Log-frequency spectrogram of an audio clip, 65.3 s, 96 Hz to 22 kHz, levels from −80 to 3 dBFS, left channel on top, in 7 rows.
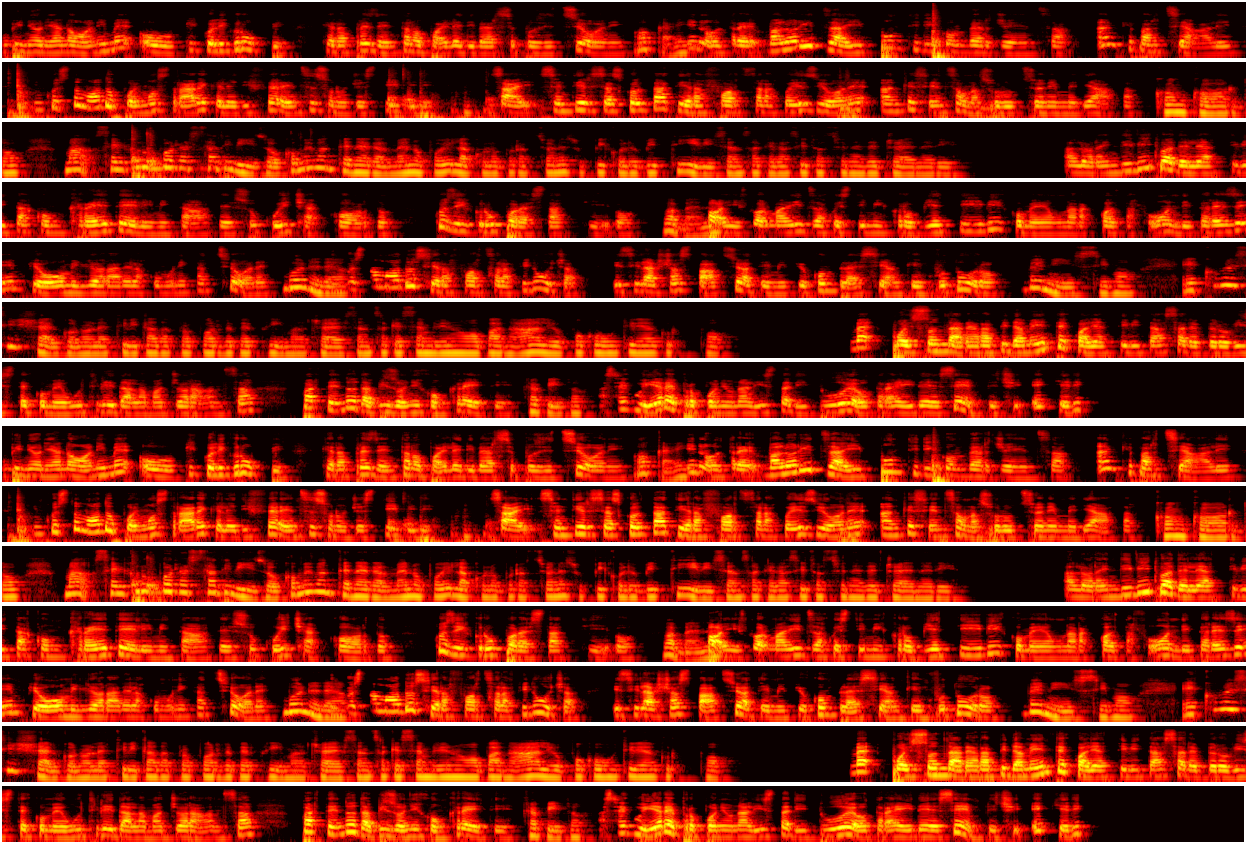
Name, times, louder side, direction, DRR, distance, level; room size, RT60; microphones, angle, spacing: voice 1, 0.0-2.1 2.4-4.7 5.1-9.2 9.6-12.6 13.0-17.7 26.6-30.9 31.2-32.7 33.3-38.7 39.0-39.3 39.9-41.6 41.9-44.8 53.0-57.9 58.2-59.8 60.5-64.1, right 3 dB, 90° right, 0.6 m, -29 dB
voice 2, 4.7-5.2 18.0-25.8 32.9-33.4 39.4-39.9 45.0-52.1 59.9-60.4, right 2 dB, 45° right, 0.5 m, -35 dB
sound 1, 7.0-7.6 9.4-10.7 12.2-13.6 14.0-14.3 15.6-17.1 19.6-21.3, equal, 25° left, 0.9 m, -39 dB
2.7 x 2.1 x 2.4 m
head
